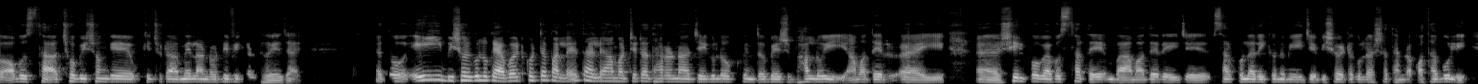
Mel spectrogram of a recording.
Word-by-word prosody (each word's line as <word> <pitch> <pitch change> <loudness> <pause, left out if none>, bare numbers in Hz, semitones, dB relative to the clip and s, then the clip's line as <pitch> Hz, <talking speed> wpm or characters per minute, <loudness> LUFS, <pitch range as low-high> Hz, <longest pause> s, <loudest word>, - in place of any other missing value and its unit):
অবস্থা 135 0 0 0.2
ছবির 140 -3 +1
সঙ্গে 135 -2 +1 0.3
কিছুটা 130 -1 -1
মেলানো 130 -2 +2
Difficult 130 -2 -3
হয়ে 95 -1 0
যায়। - - -6 0.9
তো - - +2 0.3
এই 205 - +4 0.2
বিষয়গুলোকে 190 0 +3
Avoid 170 +2 +1
করতে 190 +2 +1
পারলে 160 -4 +1
তাইলে 165 -4 +2
আমার 145 -1 -1
যেটা 150 0 -1
ধারণা। 135 -1 0
যে - - -1
এগুলো 130 +1 -1 0.2
কিন্তু 125 -2 0
বেশ 120 0 +1 0.2
ভালোই 130 -1 +3 0.2
আমাদের 115 +1 0 0.2
এ - - +3
এই - - -1 0.5
এ - - -1 0.2
শিল্প 155 -4 +1 0.2
ব্যবস্থাতে 130 0 0 0.2
বা 110 - +2
আমাদের 110 +2 0
এই 110 - -1
যে 110 - +1 0.3
Circular 125 0 +2
Economy 120 -2 -2
এই 115 - -5
যে 115 - +3
বিষয়টা 120 -2 -1
গুলোর 115 -2 -4
সাথে 125 -2 -9
আমরা 110 - -4
কথা 125 +3 -2
বলি। 120 -7 +2
130 Hz, 175 wpm, -24 LUFS, 120-145 Hz, 0.9 s, এই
